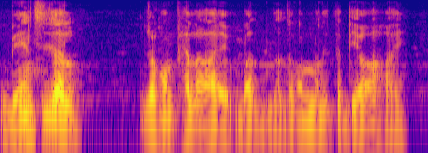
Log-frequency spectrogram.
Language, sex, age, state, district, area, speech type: Bengali, male, 45-60, West Bengal, Birbhum, urban, spontaneous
